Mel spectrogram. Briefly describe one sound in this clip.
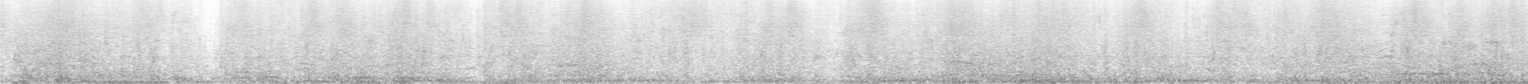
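Magic blasts and clashing battle effects crackle and boom without pause.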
